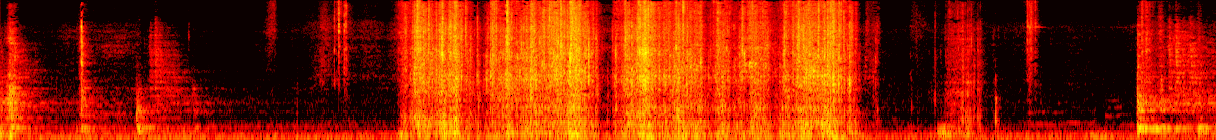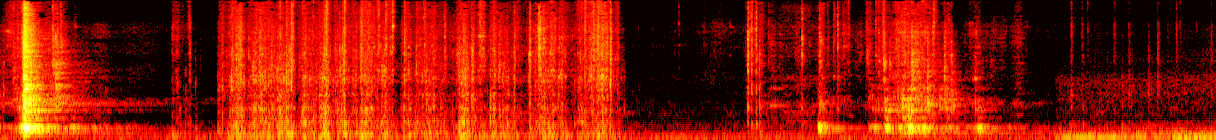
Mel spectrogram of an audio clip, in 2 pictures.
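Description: Kindling being handled and lit in the steel firebox of a wood-burning tent stove: stretches of scraping and rustling, with one sharp knock about nine seconds in.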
